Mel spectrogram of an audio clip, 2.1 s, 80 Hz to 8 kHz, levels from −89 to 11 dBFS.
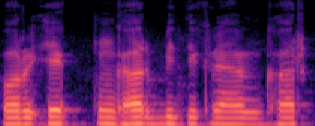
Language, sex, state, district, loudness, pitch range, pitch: Hindi, male, Jharkhand, Garhwa, -18 LUFS, 150-155 Hz, 150 Hz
